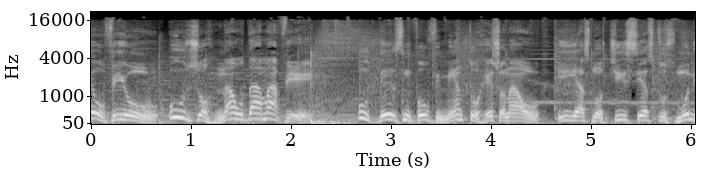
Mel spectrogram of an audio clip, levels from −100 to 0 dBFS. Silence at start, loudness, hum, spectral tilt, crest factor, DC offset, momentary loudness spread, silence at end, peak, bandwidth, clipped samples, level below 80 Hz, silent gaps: 0 s; -18 LUFS; none; -5 dB/octave; 10 dB; under 0.1%; 5 LU; 0 s; -6 dBFS; 18 kHz; under 0.1%; -34 dBFS; none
